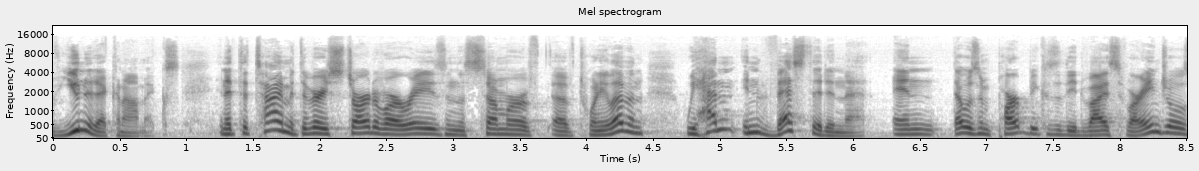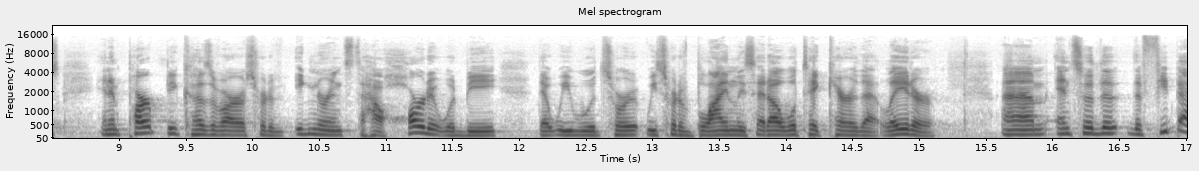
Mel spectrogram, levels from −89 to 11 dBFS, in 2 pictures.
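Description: No technical faults are audible in this audio.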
